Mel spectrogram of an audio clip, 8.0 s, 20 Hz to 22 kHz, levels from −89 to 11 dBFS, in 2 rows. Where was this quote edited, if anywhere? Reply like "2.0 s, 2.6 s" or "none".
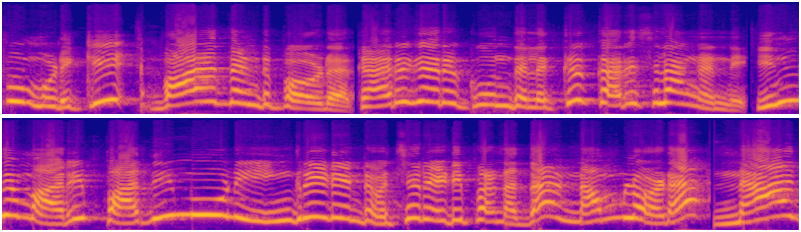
1.8 s, 3.7 s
